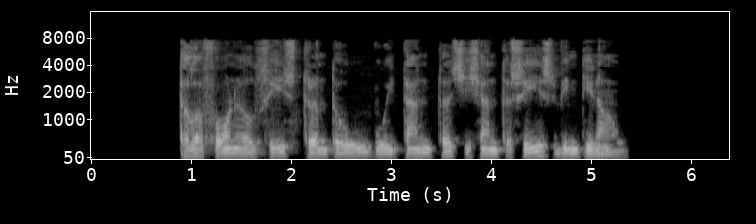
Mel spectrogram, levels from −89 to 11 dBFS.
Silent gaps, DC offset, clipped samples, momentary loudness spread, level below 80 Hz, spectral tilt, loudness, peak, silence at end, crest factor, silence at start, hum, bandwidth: none; under 0.1%; under 0.1%; 4 LU; -52 dBFS; -4.5 dB/octave; -26 LUFS; -10 dBFS; 1.05 s; 18 dB; 0.9 s; none; 8 kHz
